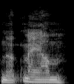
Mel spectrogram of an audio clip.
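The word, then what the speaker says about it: nước mắm: dipping sauce that goes with it it's called Nook ma'am now yes this is how you spell it no it's not a typo it's pronounced Nook ma'am from everything I've been able to find and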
